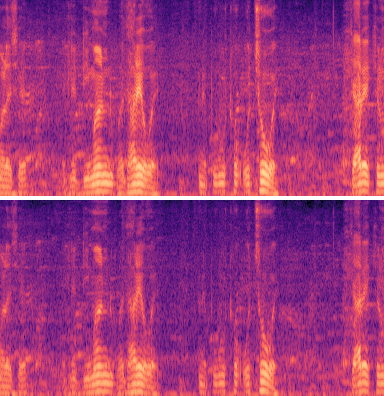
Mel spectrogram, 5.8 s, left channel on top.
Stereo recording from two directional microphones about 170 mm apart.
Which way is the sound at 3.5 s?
10° right (ahead or behind).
